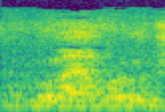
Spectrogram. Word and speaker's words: Moulin Rouge: Now, what does everybody say? Moulin Rouge. Oh, the Moulin Rouge. Well, that's not how they say it in France. They say Moulin. Moulin Rouge. But when we hear Moulin, we think, oh, we have to say it like the French. Moulin. And so we're doing another vowel shift.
